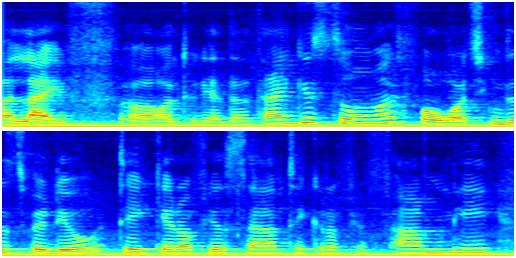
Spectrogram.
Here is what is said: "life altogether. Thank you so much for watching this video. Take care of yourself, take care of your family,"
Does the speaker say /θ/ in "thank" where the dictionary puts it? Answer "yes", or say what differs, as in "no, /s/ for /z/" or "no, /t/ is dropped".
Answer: no, /t/ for /θ/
